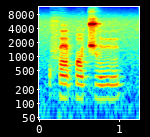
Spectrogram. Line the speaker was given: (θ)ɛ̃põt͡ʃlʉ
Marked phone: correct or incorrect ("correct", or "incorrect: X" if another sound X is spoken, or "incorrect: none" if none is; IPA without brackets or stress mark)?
incorrect: f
